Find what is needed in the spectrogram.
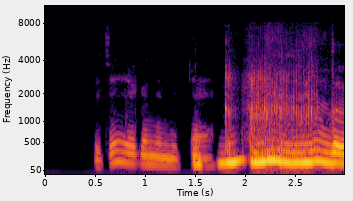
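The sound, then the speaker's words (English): A man's voice imitates a caveman or Neanderthal, starting with a few short guttural grunts and building into a loud, raspy, sustained roar. “Sound like a Neanderthal. That's how you sound.”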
